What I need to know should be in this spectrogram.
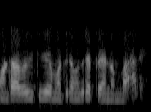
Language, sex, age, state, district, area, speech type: Odia, male, 60+, Odisha, Angul, rural, conversation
